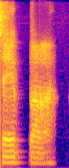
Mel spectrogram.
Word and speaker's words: Ceiba: The word Ceiba comes from a Taino word pronounced Ceiba.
